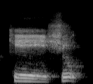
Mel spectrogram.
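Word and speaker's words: केषु: Finally, bahuvachana keshu, rhyming with teshu or eteshu.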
